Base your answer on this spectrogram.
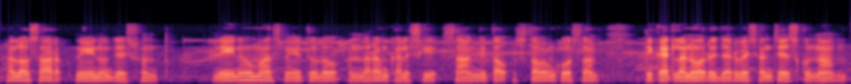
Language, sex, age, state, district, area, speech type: Telugu, male, 18-30, Andhra Pradesh, Anantapur, urban, spontaneous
